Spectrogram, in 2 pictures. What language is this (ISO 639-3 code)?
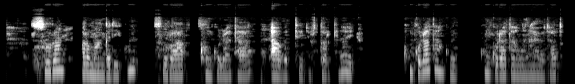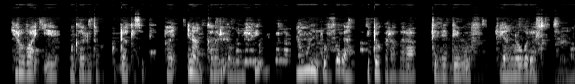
orm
